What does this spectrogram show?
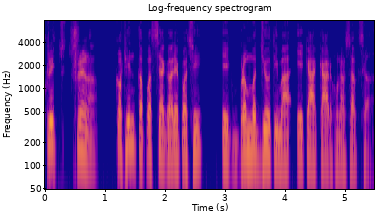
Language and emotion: Nepali, neutral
